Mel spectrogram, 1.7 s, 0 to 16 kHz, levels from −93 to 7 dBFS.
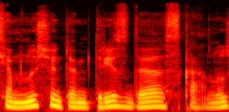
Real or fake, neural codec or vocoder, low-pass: fake; vocoder, 44.1 kHz, 128 mel bands, Pupu-Vocoder; 14.4 kHz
